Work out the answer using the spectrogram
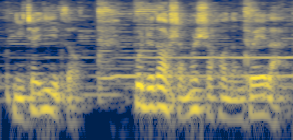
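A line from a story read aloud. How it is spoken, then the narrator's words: Sighing. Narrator (Chinese): 水花叹息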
